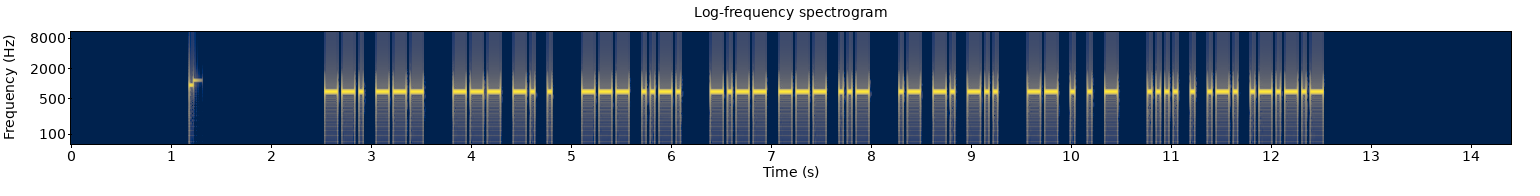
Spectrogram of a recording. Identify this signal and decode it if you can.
Morse code, heard as a keyed tone, about 28 wpm, 700 Hz. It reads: GO ONE OF YOU AND MEET HER.
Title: Sentences from Top 1100 Words 28wpm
